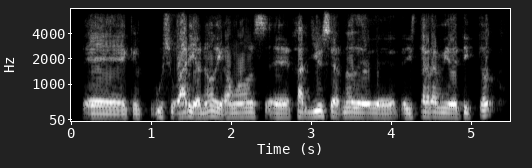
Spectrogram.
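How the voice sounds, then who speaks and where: Speaking fairly slowly with hardly any pauses, a man keeps a medium pitch, very even loudness and a flat, monotone delivery. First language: Valencian (speaking Spanish). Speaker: travel content creator. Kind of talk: podcast interview. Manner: hesitant, many repetitions.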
